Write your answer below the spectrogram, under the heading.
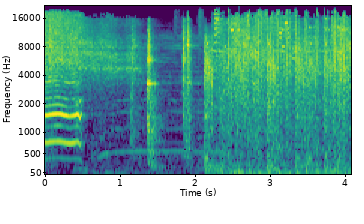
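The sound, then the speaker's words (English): Battle gunfire volley sound effect for a group of five armored warriors opening fire together: a short falling tone and a few sharp separate shots, then a loud, continuous roar of dense gunfire to the end. “As one, the five unleashed a wall of fire and began their slow advance towards the enemy position.”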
